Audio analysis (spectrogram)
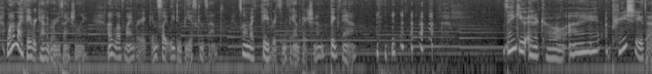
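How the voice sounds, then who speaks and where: A woman's voice: sits low, very animated, a little slow, long pauses, over music. A young woman streamer chatting casually with her viewers in a slangy, laid-back way, using pet names, on a close microphone.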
